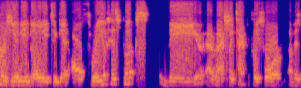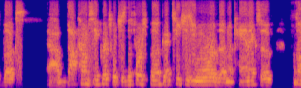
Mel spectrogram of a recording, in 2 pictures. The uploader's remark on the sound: We apologize for the audio quality of this episode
